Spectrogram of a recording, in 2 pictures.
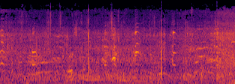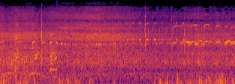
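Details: A harbor seal pup, born four hours earlier on Hopkins Beach, Pacific Grove, California, and already in the water with its mother, gives wavering, nasal bleating calls over the wash of surf.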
